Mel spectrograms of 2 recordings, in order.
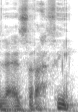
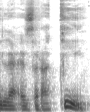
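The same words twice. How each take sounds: First: Le'ezrathi with th as in thin; Le'ezrathi, th in place of t; th not t. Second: Le'ezrati with a hard t before the final i; Le'ezrati, t in place of th; t not th. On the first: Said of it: "I said". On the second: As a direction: say Le'ezrati with a plain English t. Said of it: "I didn't say". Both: Shown as a demonstration.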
